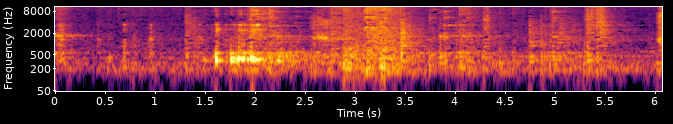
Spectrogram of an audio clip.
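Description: Cockatiel scrambling and flapping in a wire cage: a flurry of metallic clinks and rattles from claws, beak and wings against the cage bars and perch, sharpest about one and a half seconds in and busiest through the middle.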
